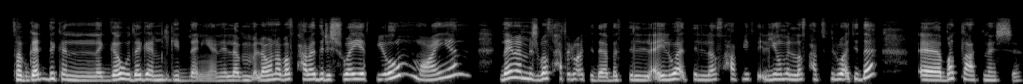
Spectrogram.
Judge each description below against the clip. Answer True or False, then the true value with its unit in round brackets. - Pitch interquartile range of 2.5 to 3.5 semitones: True (3.1 semitones)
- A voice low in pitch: False (225 Hz)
